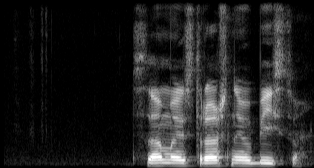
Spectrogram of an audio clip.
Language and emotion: Russian, neutral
